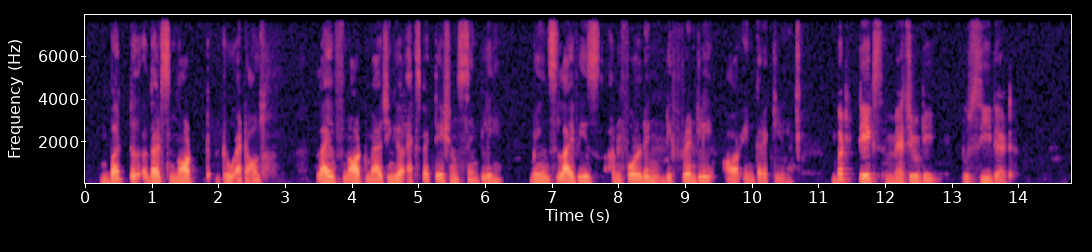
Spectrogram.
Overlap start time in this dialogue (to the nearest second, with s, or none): none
